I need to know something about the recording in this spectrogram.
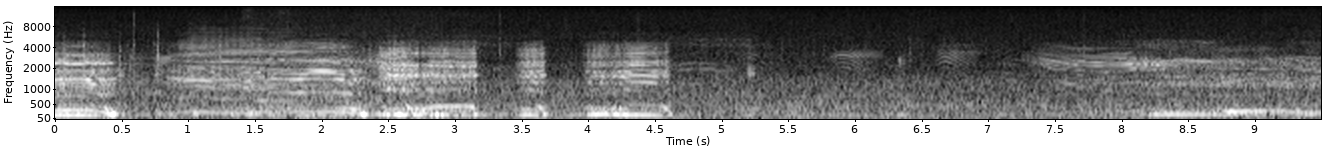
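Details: Red deer stags roaring in the rut, Oostvaardersplassen, 15 October 2011. Series of short, grunting, arched bellows, then a quieter stretch and one long, rising moan near the end.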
